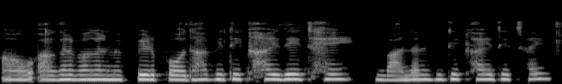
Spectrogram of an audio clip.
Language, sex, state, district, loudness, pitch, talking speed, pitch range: Magahi, female, Bihar, Gaya, -22 LUFS, 225 Hz, 140 wpm, 215-235 Hz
